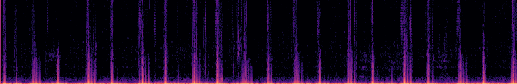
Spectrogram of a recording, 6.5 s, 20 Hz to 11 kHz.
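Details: ASMR relaxation livestream heartbeat sound: deep, muffled paired thumps repeating steadily at about 88 beats a minute over a soft hum.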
